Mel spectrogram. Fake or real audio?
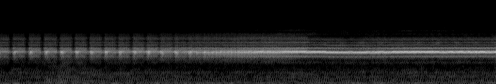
fake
